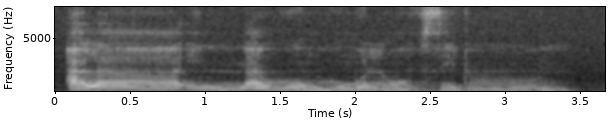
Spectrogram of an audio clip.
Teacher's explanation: Huna musyaddadah adalah nun bertasydid atau mim bertasydid, di mana nun dan mim itu harus dibaca dengung atau ditekan 2 harokat.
